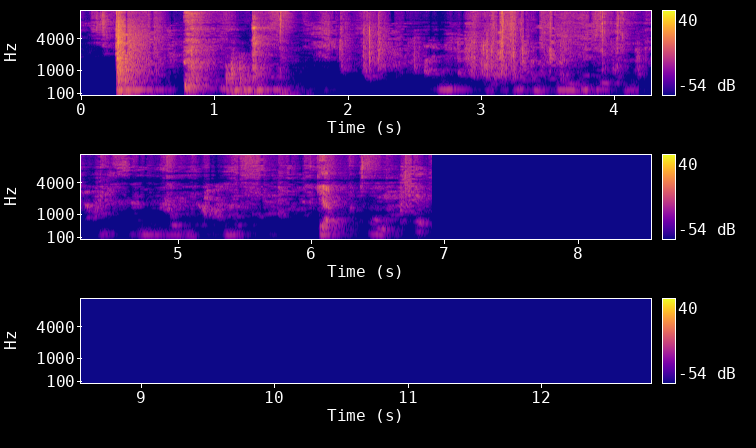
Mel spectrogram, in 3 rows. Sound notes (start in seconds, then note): 0.3 gavel pounding; 1.7 papers riffling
